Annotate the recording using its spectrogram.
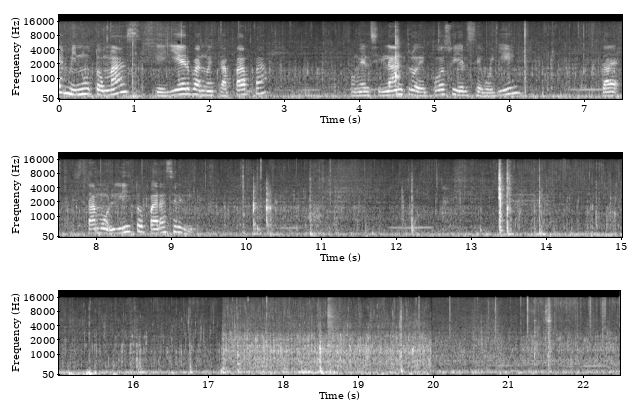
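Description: A metal spoon scrapes and clinks against a pot.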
